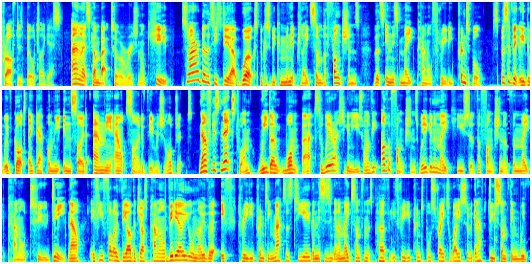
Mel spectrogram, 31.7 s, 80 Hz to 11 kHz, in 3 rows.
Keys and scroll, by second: 0.1 ctrl+z, 0.2 ctrl+z.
